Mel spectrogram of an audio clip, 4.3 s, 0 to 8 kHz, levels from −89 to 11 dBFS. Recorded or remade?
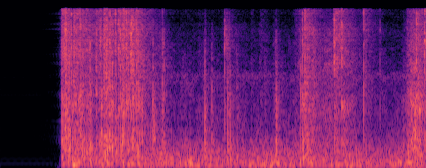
remade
